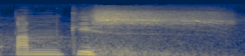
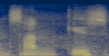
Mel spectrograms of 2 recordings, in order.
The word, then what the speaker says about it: tankis: Padahal di dalam ilmu qiraat ini kurang bagus, namanya tankis, bukan sankis. Kalau sankis itu jeruk, ini tankis.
